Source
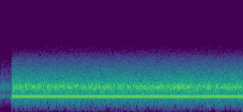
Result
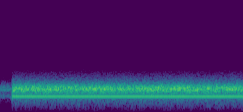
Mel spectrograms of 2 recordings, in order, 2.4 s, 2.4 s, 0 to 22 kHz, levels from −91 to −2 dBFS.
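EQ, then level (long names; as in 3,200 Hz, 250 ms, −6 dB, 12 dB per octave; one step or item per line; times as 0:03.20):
transistor ladder low-pass 750 Hz, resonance 80%
high-frequency loss of the air 390 metres
0.0 dB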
